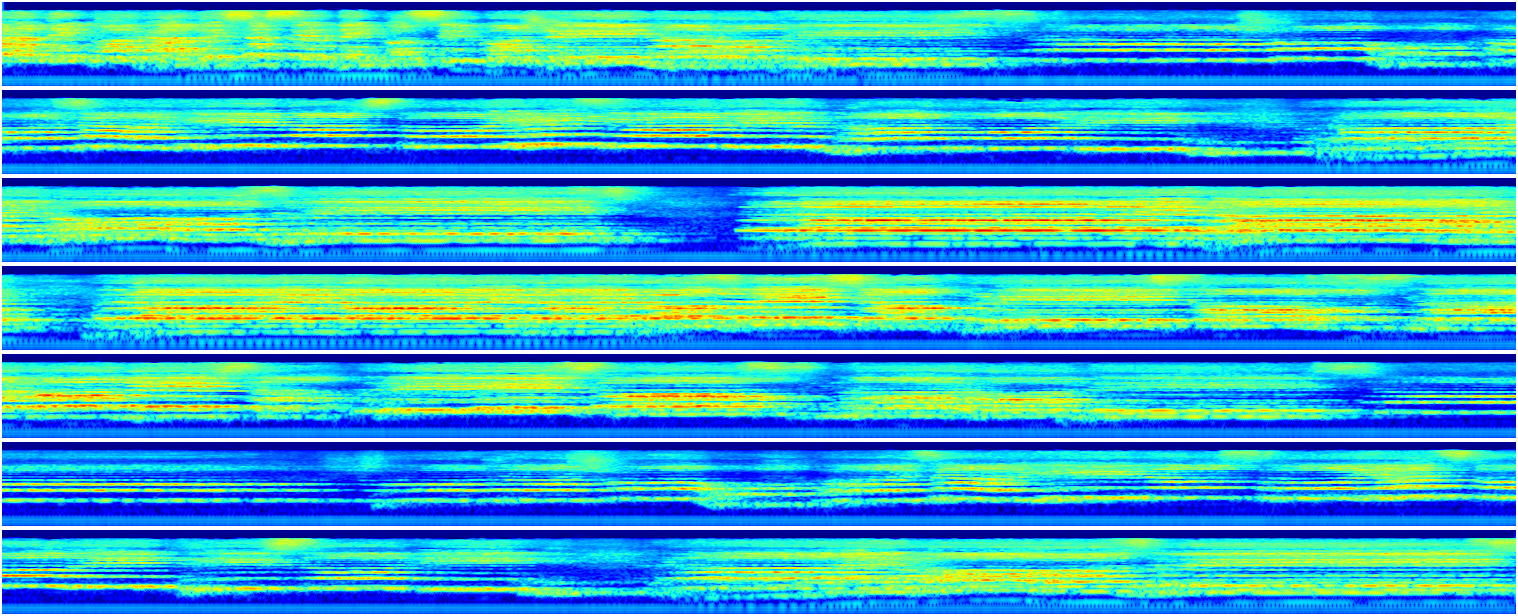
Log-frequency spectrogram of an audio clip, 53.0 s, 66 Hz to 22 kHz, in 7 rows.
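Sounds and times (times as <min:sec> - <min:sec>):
children's choir singing a carol: 0:00.0 - 0:52.9
steady low hum: 0:00.0 - 0:52.9.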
